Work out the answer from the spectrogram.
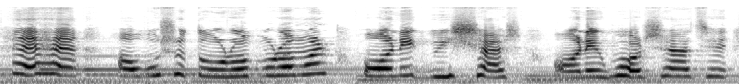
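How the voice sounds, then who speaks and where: An emotional young doll woman acted by a woman with an extremely high voice and a quick, emphatic delivery. It is melodramatic cartoon acting with music playing behind. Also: fairly bright tone. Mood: worried. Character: excitable young women of a doll family, anxious and emotional.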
